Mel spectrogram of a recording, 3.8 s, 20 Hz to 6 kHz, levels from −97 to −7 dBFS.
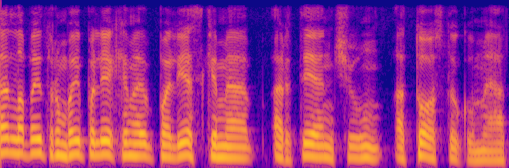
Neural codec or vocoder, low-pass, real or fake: none; 5.4 kHz; real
